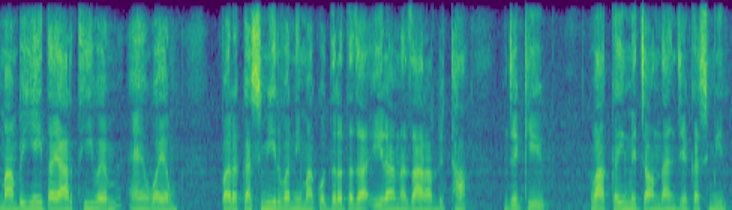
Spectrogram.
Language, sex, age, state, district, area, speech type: Sindhi, male, 30-45, Maharashtra, Thane, urban, spontaneous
